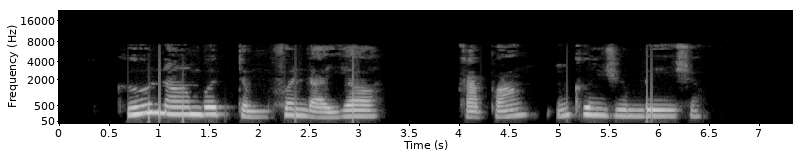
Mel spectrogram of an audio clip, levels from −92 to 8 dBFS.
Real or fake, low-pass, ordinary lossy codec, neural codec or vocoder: real; 7.2 kHz; AAC, 48 kbps; none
